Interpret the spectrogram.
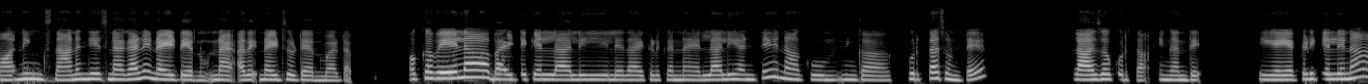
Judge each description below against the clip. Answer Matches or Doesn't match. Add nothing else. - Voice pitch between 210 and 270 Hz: Matches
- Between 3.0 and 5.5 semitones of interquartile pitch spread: Doesn't match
